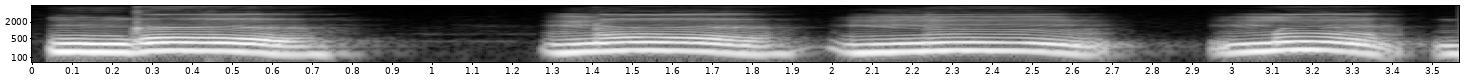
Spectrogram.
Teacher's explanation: नासिका से होता है, क्योंकि ये मुख और नाक दोनों से बोले जाते हैं, मुख और नाक दोनों से बोले जाते हैं। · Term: पंचमाक्षर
